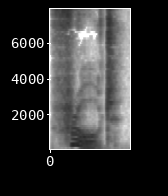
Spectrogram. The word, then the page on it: fraught: British English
